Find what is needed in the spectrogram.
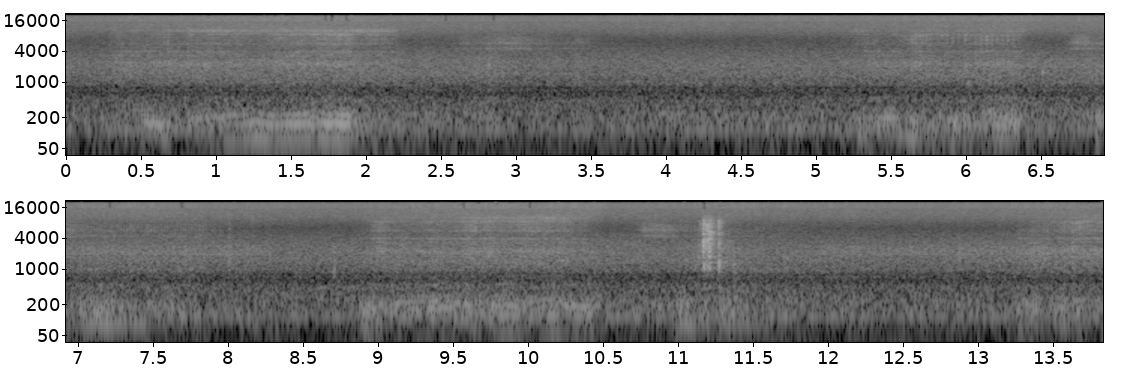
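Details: Thai Ridgeback dog asleep: soft, low rumbling snores with each breath over steady room noise; ordinary snoring.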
